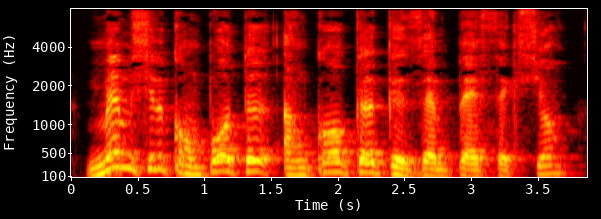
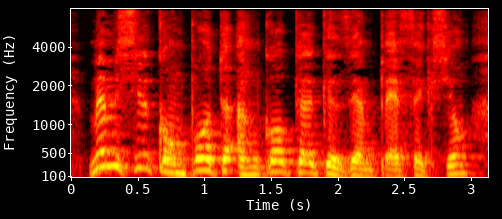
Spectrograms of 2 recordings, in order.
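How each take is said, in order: The two takes are said the same way.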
